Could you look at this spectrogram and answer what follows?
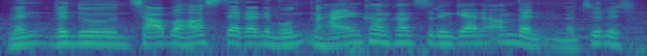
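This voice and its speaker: A man's voice: mid-range voice, fairly even intonation, fast. A man improvising narration as game master of a tabletop game, with mock-formal storytelling phrasing. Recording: music bed behind the voice.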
